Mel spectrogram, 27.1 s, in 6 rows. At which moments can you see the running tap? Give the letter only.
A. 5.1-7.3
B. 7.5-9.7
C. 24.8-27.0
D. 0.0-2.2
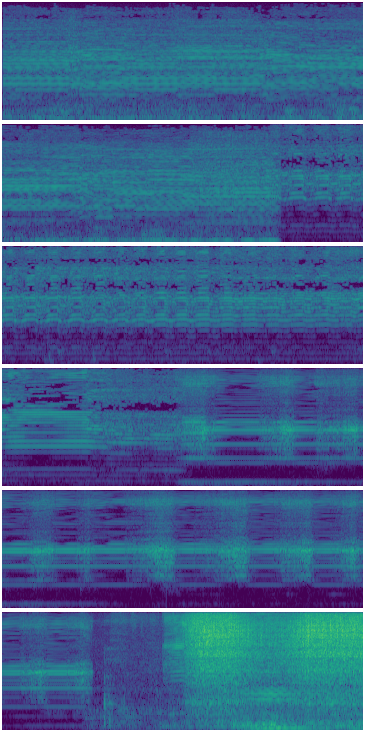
C.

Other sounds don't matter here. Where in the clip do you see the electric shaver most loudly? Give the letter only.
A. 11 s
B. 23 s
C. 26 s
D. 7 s
C.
